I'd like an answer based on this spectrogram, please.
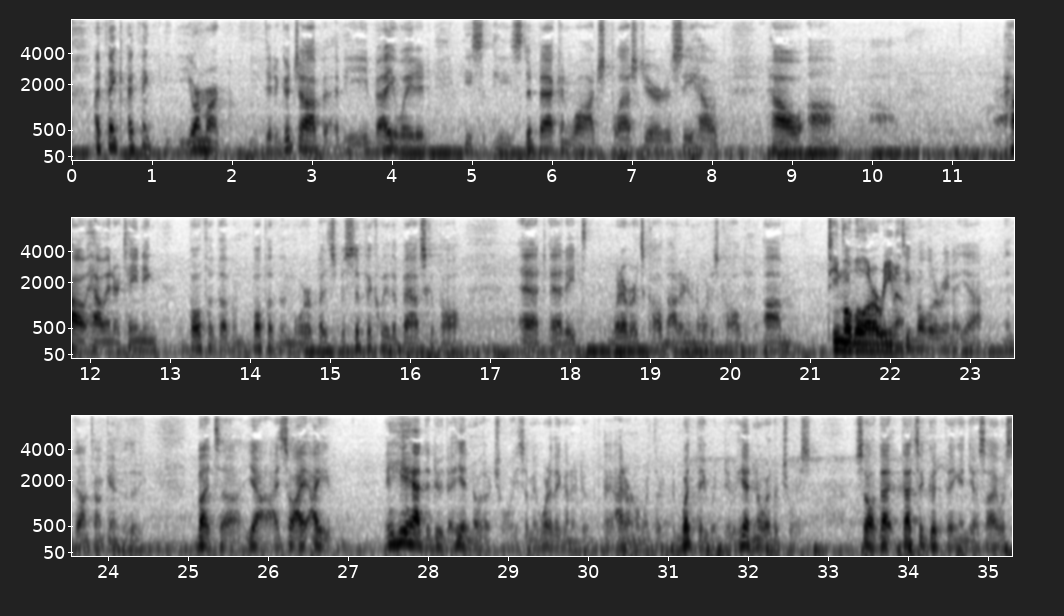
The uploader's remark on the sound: Live from Big 12 football media days. AT&T Stadium in Arlington, Texas, site of the annual Big 12 football media days.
